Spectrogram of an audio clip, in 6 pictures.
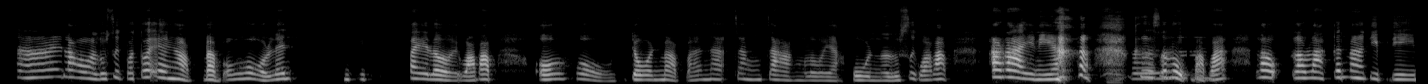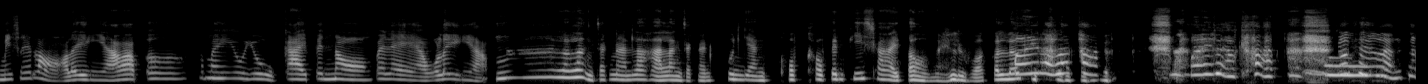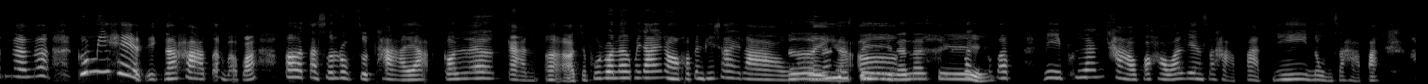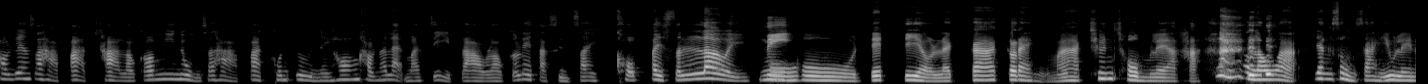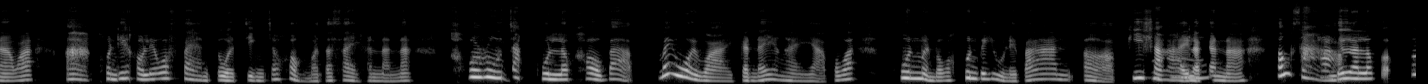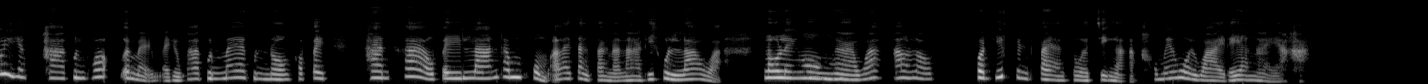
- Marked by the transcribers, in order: unintelligible speech; laughing while speaking: "เนี่ย"; other background noise; joyful: "ไม่แล้วล่ะค่ะ ไม่แล้วค่ะ ก็คือหลังจากนั้นน่ะ ก็มีเหตุอีกนะคะ"; laughing while speaking: "ติดต่อไปเลย ?"; chuckle; laughing while speaking: "ไม่แล้วค่ะ"; stressed: "ซะเลย นี่"; laugh; unintelligible speech
- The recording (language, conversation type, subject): Thai, podcast, เพลงไหนพาให้คิดถึงความรักครั้งแรกบ้าง?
